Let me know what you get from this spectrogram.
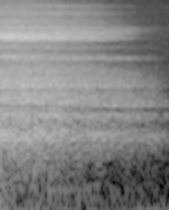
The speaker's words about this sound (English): And as we exhale together, we're going to exhale through the mouth, imagining that we want to fog up a window or a mirror. So let's take one breath together just to synchronize. Breathing in and breathing out.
